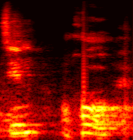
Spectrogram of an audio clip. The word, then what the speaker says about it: চিহ্ন: তো আমরা কি শিখছি, পরের বর্ণের উচ্চারণ আগে হয় আর আগের বর্ণের উচ্চারণ পরে হয়। তো দেখেন এখানে চিহ্ন বানানে তাহলে কি উচ্চারণে, তাহলে কি হবে আমাদের এখানে, আমরা উচ্চারণটা যদি এই কালি দিয়ে লিখি, দেখেন এখানে চয়ের অস্বীকারের চি, তারপরে আগে নয়ের উচ্চারণ হবে চিন, আর হয়ে ঔকার হবে চিন হো।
